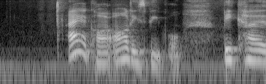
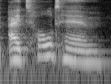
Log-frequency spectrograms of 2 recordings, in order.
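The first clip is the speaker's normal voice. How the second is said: ordinary talk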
